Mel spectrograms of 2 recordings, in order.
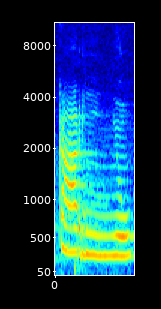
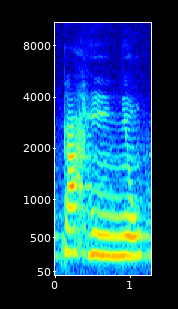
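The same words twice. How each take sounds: First: Carinho with a quick tapped r, ca-ri-nho; light single r. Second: Carrinho, slow, with a strong throaty h-like rr; strong double r. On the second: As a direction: stretch carrinho and push the rr from the throat like an h. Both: Shown as a demonstration. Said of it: "a gente põe os dois R's pra ela ficar mais forte".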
